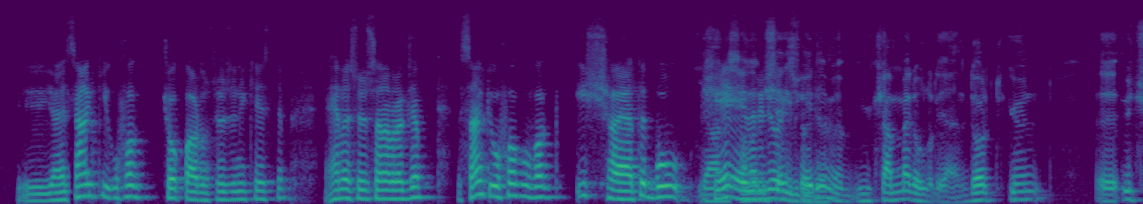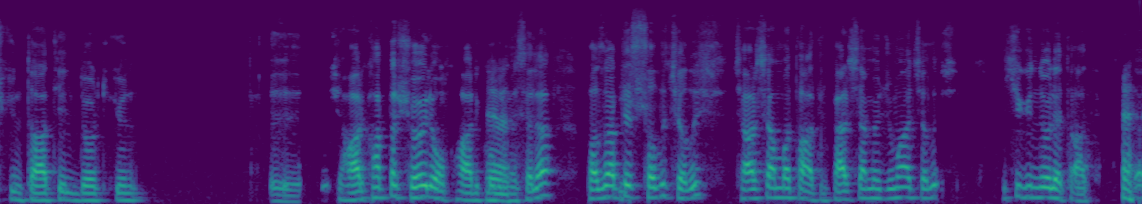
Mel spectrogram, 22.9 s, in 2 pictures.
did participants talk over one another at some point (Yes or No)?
Yes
